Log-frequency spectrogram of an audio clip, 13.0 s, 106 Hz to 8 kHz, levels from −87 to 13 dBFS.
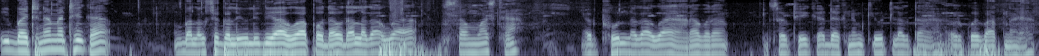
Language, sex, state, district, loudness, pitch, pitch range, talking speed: Magahi, male, Bihar, Jamui, -17 LUFS, 135 Hz, 125-140 Hz, 170 wpm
